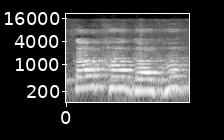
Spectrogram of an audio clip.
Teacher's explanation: क ख ग घ अंग कंठक भी कहे गए हैं, क्योंकि इनके उच्चारण के समय ध्वनि जो निकलती है वो कंठ से, यानी कि हमारे गले से निकलती है।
